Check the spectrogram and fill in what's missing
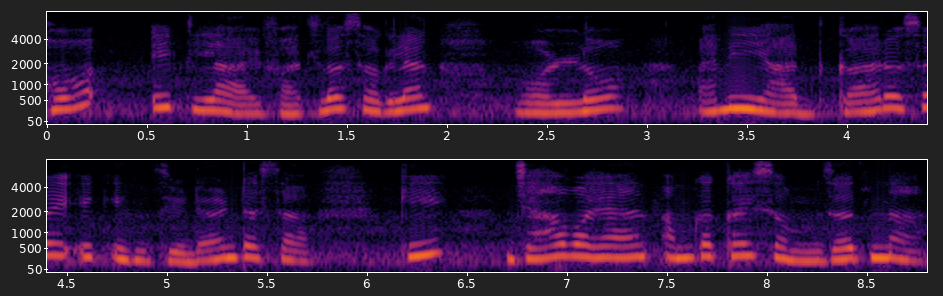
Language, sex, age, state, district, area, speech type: Goan Konkani, female, 18-30, Goa, Ponda, rural, spontaneous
